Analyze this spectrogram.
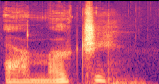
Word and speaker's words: Armuchee: I'm not really sure how you're supposed to pronounce this next one, but Armurchie, Armurchie, Armuchee, and I'm told the locals pronounce it Armurchie.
